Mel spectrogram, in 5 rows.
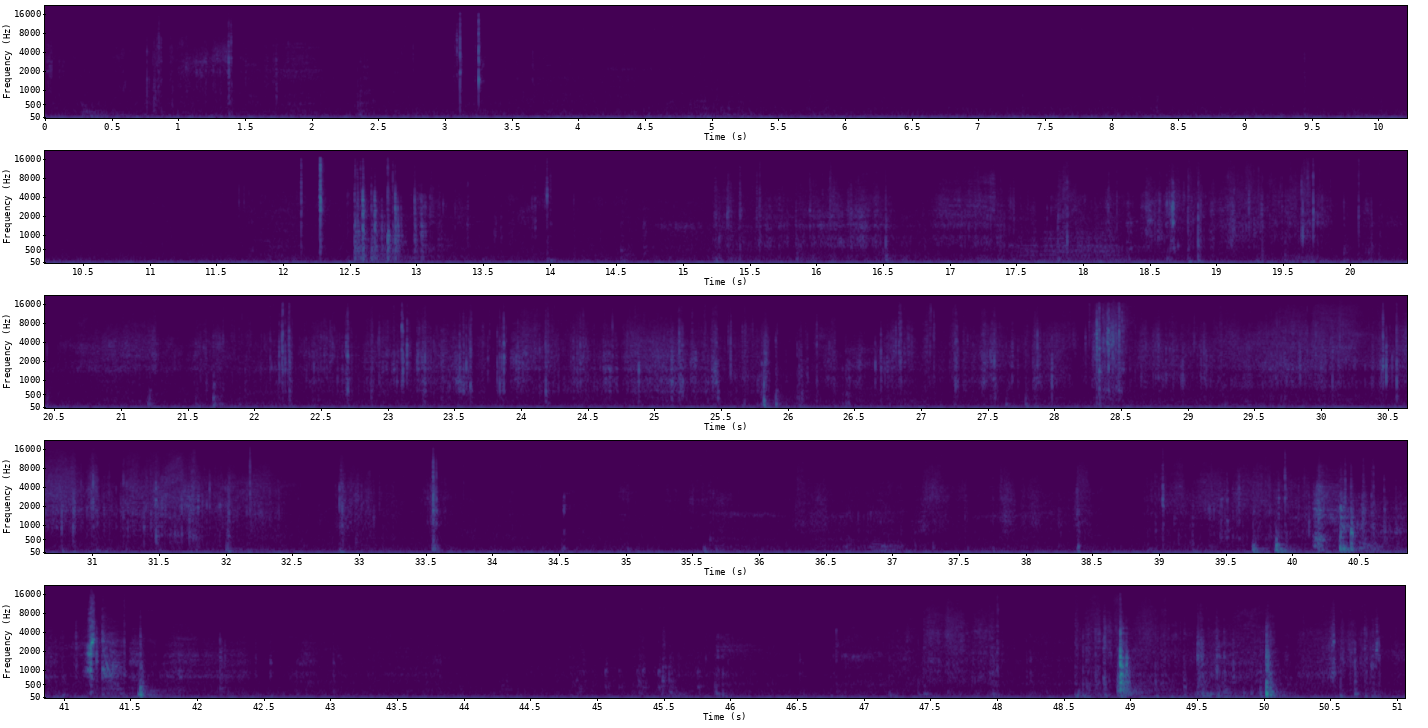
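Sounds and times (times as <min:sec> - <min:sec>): paper rustling and crinkling: 0:00.7 - 0:01.8, 0:15.2 - 0:33.7, 0:37.2 - 0:41.3, 0:47.3 - 0:51.0.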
